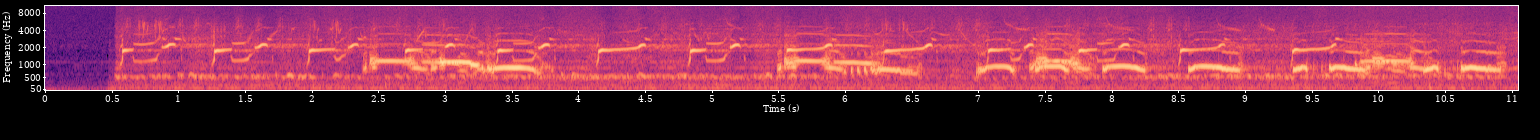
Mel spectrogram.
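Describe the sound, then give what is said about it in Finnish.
Eurasian curlew calling, with repeated bubbling, warbling calls that come in steady bursts for about ten seconds over a constant low hum. “Iso kuovi.”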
